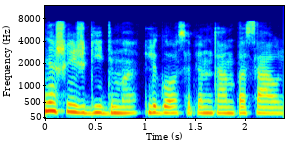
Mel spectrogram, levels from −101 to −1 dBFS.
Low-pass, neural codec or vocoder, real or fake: 7.2 kHz; codec, 16 kHz, 8 kbps, FreqCodec, smaller model; fake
